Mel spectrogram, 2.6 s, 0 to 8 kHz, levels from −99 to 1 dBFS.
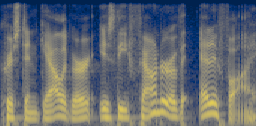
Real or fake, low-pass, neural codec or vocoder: real; 7.2 kHz; none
